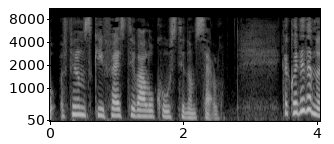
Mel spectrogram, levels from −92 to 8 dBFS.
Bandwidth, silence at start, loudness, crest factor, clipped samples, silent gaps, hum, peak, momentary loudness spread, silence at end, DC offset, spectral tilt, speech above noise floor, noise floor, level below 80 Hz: 8.8 kHz; 0 s; -28 LUFS; 16 dB; under 0.1%; none; none; -12 dBFS; 16 LU; 0 s; under 0.1%; -5 dB/octave; 25 dB; -52 dBFS; -64 dBFS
